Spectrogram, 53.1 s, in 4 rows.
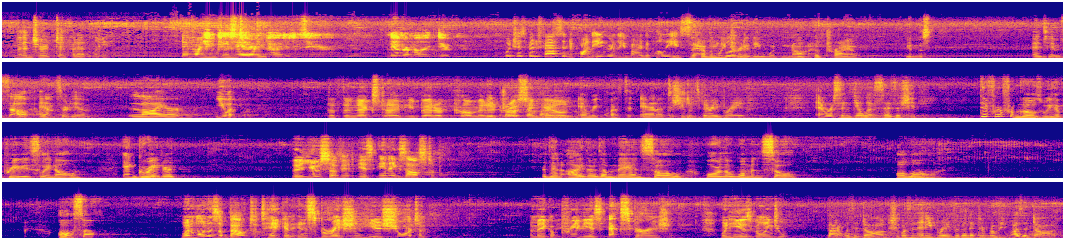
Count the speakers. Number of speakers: ten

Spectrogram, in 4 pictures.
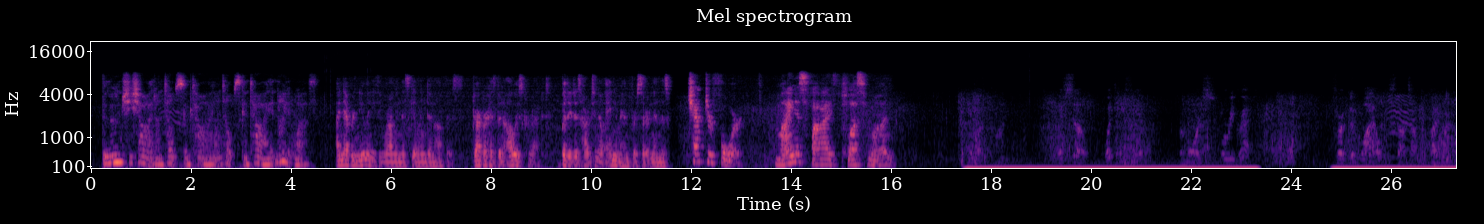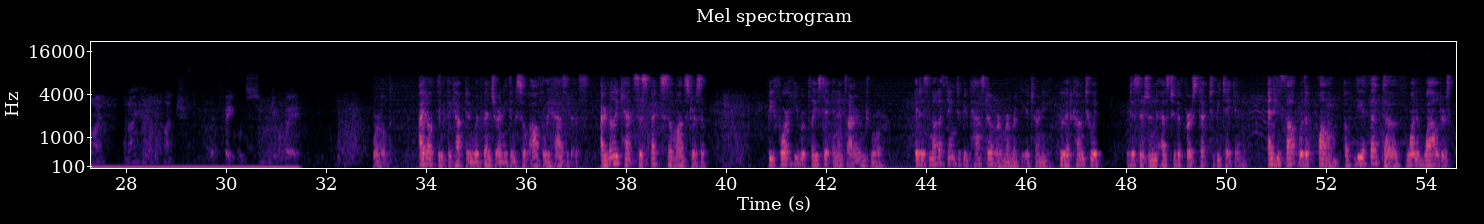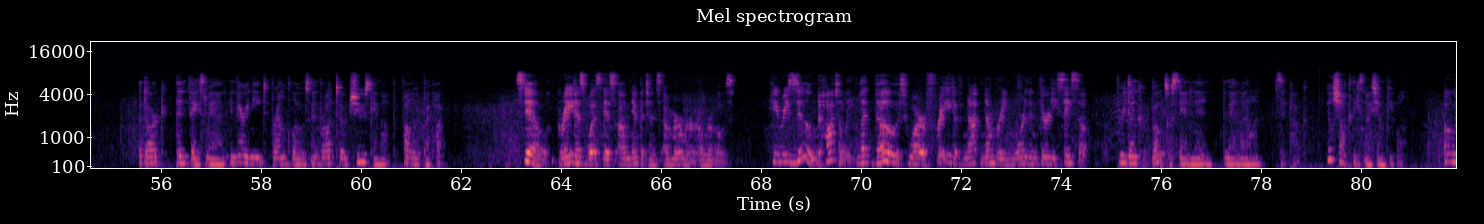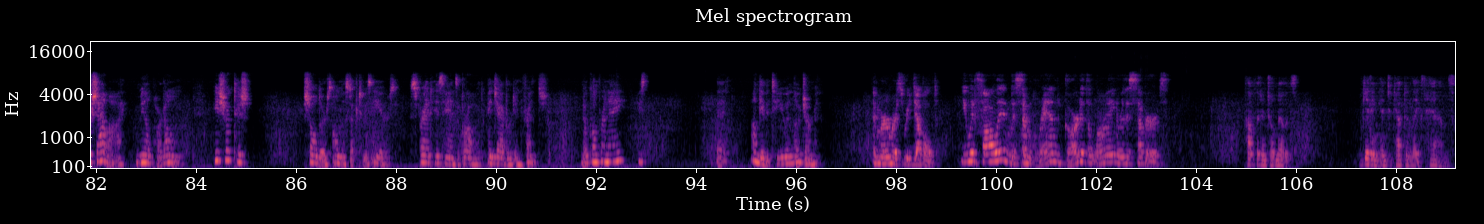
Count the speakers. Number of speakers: four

